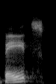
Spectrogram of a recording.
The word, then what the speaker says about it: Beetz: I guess it's pronounced Bates, kind of like Beethoven, because she's German.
